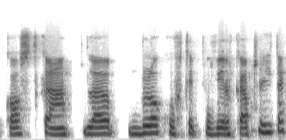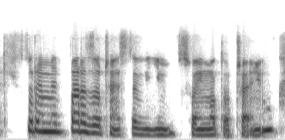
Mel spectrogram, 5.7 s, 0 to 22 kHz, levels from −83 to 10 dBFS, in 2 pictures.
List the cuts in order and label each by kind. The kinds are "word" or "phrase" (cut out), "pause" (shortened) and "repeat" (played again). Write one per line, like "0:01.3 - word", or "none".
0:02.5 - word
